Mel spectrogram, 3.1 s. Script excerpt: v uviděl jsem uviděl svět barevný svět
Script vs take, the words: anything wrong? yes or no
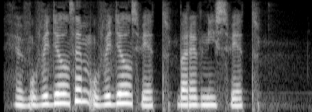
no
